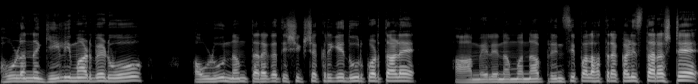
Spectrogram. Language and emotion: Kannada, fearful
